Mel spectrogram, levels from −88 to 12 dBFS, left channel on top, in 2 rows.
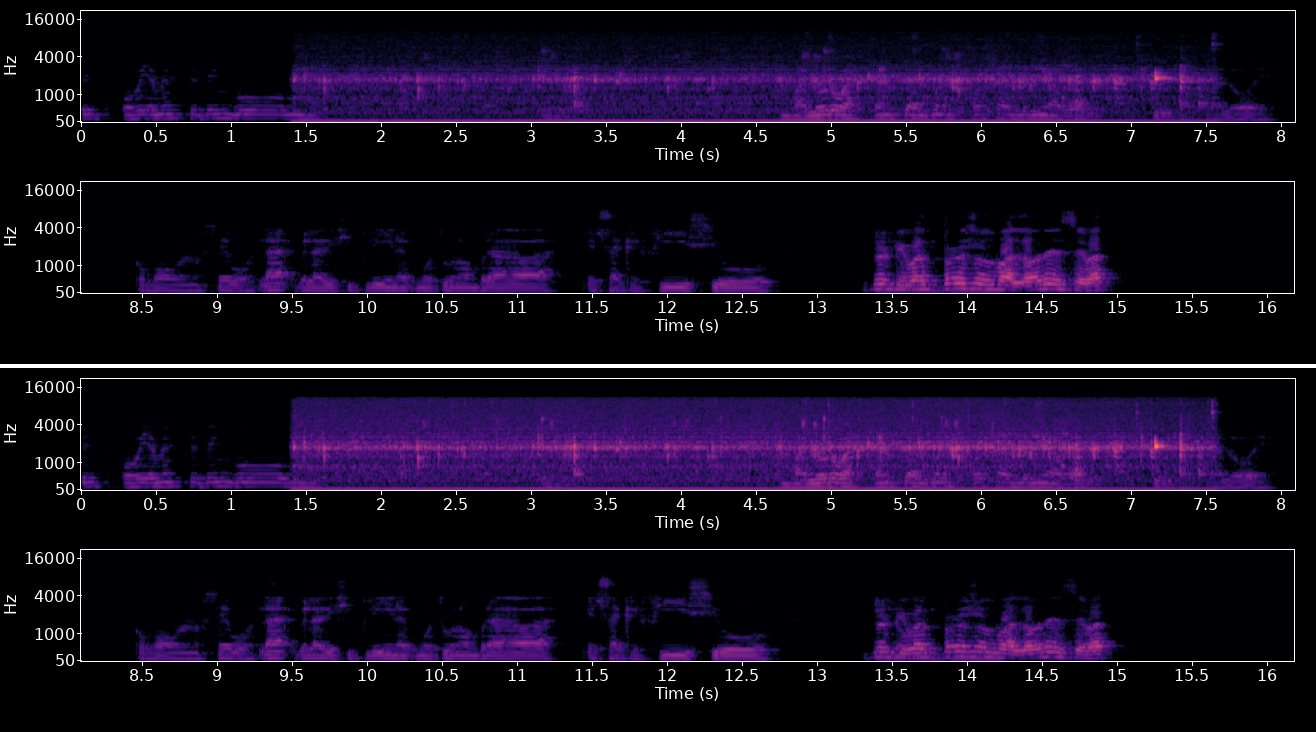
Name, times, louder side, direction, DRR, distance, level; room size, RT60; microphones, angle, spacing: voice 1, 0.0-1.6 3.1-3.4 4.7-7.9 8.5-12.7 13.4-14.1, right 1 dB, 20° right, 0.5 m, -55 dB
sound 1, 1.4-7.6, right 7 dB, 70° right, 0.5 m, -40 dB
voice 2, 13.3-14.9, left 4 dB, 80° left, 0.7 m, -43 dB
4.3 x 3.2 x 3.3 m
head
